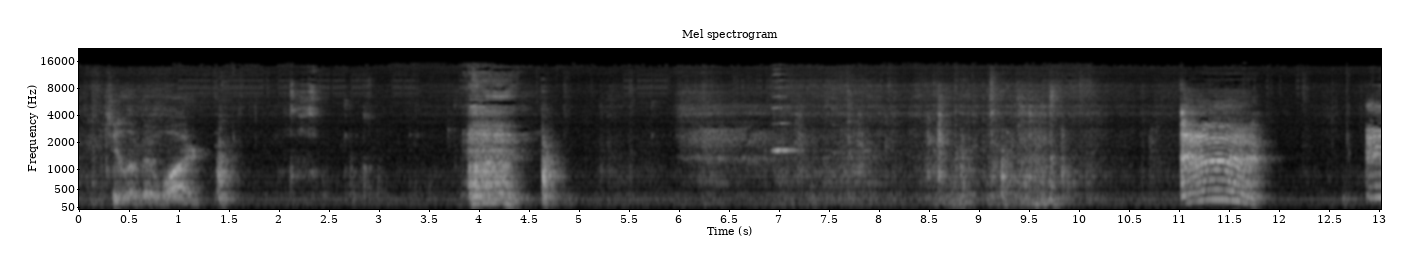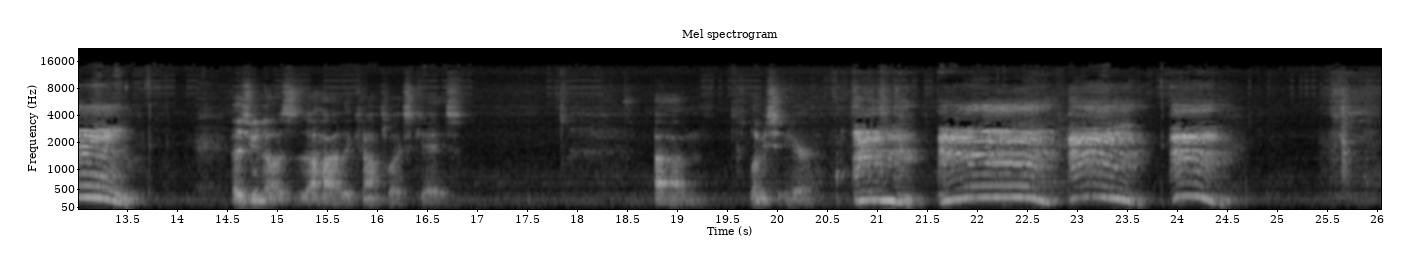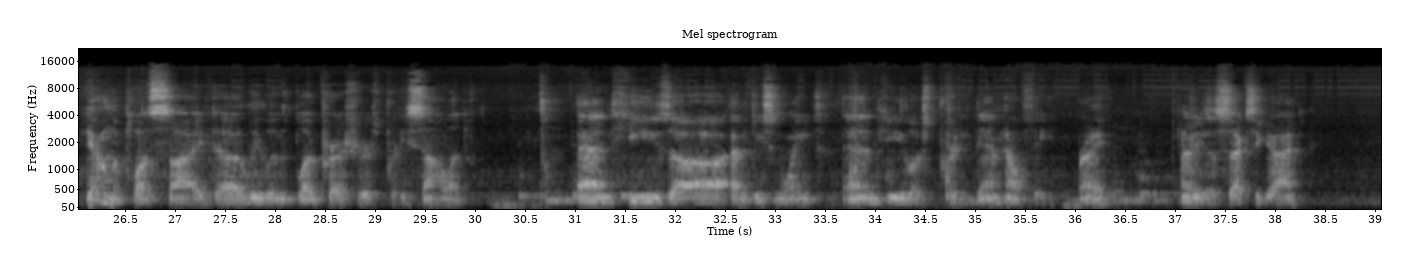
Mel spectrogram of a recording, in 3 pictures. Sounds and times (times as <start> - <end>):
Speech: 0.3 - 1.3, 14.6 - 16.9, 18.8 - 20.4, 26.1 - 30.0, 30.7 - 36.4, 37.0 - 38.4
Throat clearing: 3.8 - 4.6, 20.8 - 24.6.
